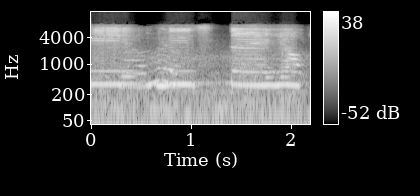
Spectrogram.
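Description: A child singing two long held notes on one steady pitch, the first just over a second long with a small wobble in the middle, the second shorter.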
